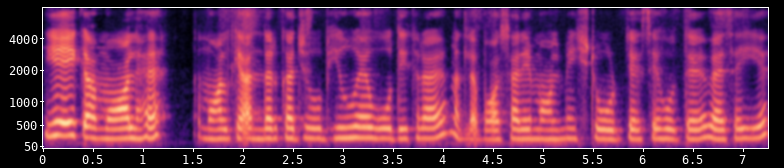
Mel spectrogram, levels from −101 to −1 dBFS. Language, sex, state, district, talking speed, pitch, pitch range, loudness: Hindi, female, Maharashtra, Mumbai Suburban, 225 wpm, 215 Hz, 205-225 Hz, -19 LUFS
